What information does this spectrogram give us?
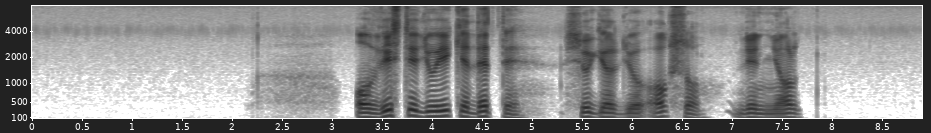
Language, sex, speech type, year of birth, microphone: Norwegian, male, read, 1958, Sennheiser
